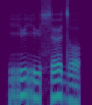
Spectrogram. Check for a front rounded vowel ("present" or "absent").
present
